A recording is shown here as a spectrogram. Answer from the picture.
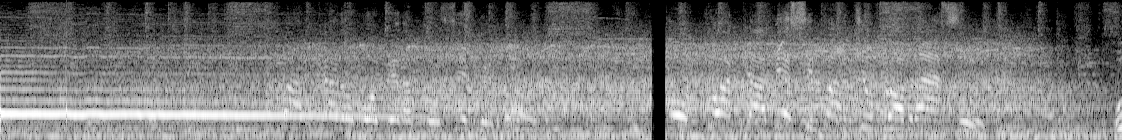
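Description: A TV football commentator's long drawn-out goal shout, held on one note for about three seconds and slowly falling, over the noise of a large stadium crowd. After a brief drop-out nearly five seconds in, the crowd noise goes on with other voices in it.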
